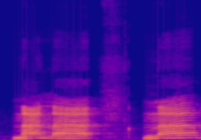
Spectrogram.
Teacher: panjang dua ketukan karena ada alif diawali dengan fathah atau alif ada alif sebelumnya berharakat fat fathah mad asli atau mad thai.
